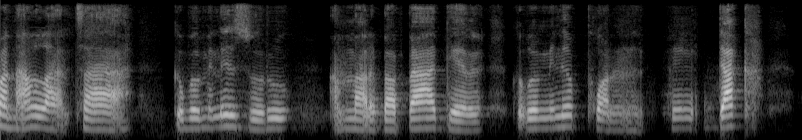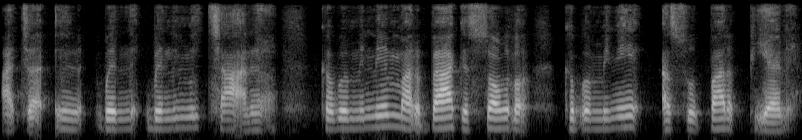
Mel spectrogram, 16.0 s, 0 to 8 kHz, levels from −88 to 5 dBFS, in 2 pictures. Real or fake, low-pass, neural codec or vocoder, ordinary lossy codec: fake; 7.2 kHz; codec, 16 kHz, 1.1 kbps, Voila-Tokenizer; Opus, 64 kbps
